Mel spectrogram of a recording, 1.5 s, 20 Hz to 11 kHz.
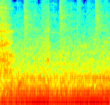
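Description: A custom-wrapped Corvette C8R idles and creeps forward with a loud, steady low engine rumble close by.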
